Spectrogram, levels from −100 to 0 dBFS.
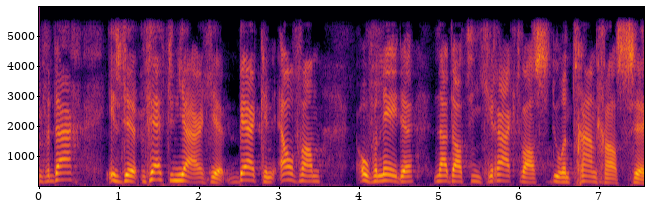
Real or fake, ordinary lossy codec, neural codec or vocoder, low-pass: fake; none; codec, 16 kHz, 16 kbps, FunCodec, trained on LibriTTS, 50 frames a second; 5.4 kHz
